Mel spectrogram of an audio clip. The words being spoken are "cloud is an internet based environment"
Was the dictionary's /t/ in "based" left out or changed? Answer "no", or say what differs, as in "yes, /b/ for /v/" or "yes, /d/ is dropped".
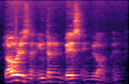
yes, /t/ is dropped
